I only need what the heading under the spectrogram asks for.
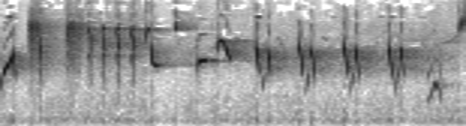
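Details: Nightingale in morning song, a happy singer delivering fast rhythmic series of sharp chirps and a sustained whistle, notes repeated several times a second.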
